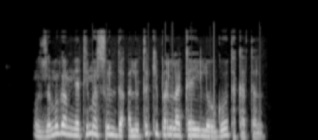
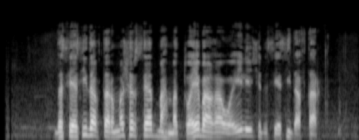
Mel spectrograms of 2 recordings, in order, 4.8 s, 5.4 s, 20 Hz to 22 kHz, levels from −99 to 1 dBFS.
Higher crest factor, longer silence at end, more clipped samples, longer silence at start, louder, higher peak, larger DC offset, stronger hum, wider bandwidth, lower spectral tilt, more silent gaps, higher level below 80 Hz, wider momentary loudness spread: about the same, 18 dB vs 18 dB; first, 0.85 s vs 0.65 s; neither; second, 0.5 s vs 0.8 s; about the same, -24 LUFS vs -23 LUFS; second, -8 dBFS vs -4 dBFS; neither; neither; about the same, 9.4 kHz vs 9.4 kHz; about the same, -6 dB/octave vs -6 dB/octave; neither; first, -56 dBFS vs -72 dBFS; about the same, 11 LU vs 11 LU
